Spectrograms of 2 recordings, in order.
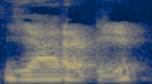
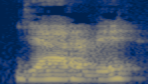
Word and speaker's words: järvi: So the Ha is always ha, and the Finnish word for lake is järvi, J, A with umlaut, RVI, järvi.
